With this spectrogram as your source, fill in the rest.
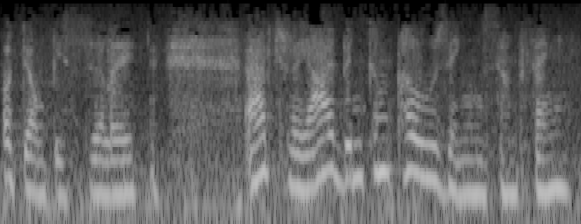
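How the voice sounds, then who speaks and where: A woman's voice: lowish voice, expressive, moderate pace, soft background music, close to an everyday voice. A woman playing an earnest, gullible, well-to-do wife in a 1970s radio drama, with a gushing, genteel manner. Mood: coy, affectionate. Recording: dull, noisy 1970s radio recording.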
